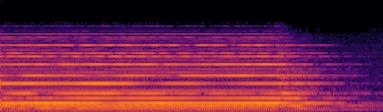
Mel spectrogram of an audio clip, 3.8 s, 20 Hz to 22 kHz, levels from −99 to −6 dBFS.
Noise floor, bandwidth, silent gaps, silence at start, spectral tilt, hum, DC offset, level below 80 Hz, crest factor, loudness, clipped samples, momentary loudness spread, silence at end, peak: -51 dBFS; 8.8 kHz; none; 0 s; -4.5 dB/octave; none; under 0.1%; -66 dBFS; 12 dB; -29 LUFS; under 0.1%; 8 LU; 0.15 s; -18 dBFS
